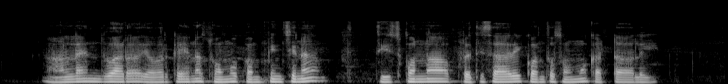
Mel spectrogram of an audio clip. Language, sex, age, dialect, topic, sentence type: Telugu, male, 36-40, Utterandhra, banking, statement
